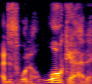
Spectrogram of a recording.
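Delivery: put-on deep, creepy old man. Imitating how a line is said in the movie: Al Pacino creepy old man voice. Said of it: "Al Pacino sounds like just, like, creepy old man".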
